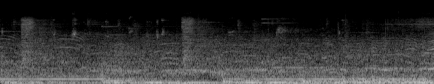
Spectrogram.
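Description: A basketball bouncing on the hardwood court during live play, over bass-heavy arena music and crowd voices.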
